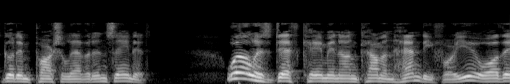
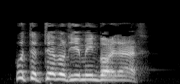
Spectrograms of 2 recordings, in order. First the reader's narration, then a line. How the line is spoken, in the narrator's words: roared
